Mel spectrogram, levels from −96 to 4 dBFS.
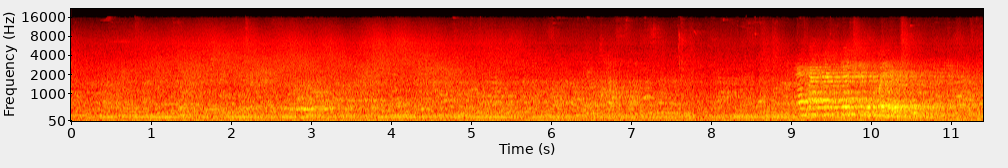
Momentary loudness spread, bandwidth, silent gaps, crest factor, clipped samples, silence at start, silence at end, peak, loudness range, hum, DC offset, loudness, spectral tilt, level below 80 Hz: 10 LU; 16 kHz; none; 18 dB; under 0.1%; 0 s; 0 s; -10 dBFS; 7 LU; none; under 0.1%; -28 LUFS; -5 dB/octave; -42 dBFS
